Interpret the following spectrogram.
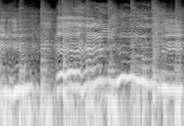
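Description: Live band music with a male lead vocal: the singer holds a wavering sung line that climbs to a peak and falls back, over electric guitar and the rest of the band.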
